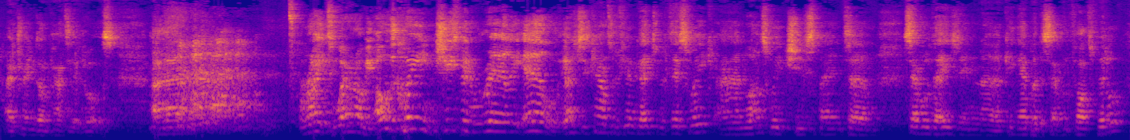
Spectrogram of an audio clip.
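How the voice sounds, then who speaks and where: Stand-up comic, echoey club. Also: male voice, fairly high pitch, animated, normal speed, sharp tone. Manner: self-deprecating, stumbling asides, sung jingle stings. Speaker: stand-up comedian. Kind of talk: stand-up set of topical jokes. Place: small comedy club. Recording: echoey club from a distance with chatter.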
